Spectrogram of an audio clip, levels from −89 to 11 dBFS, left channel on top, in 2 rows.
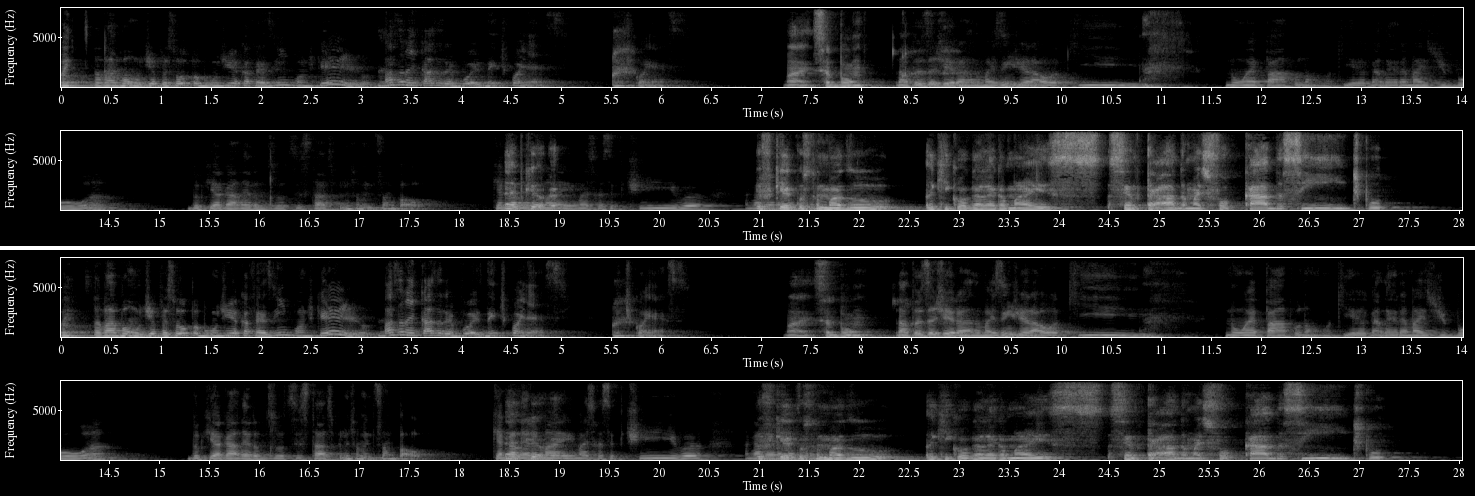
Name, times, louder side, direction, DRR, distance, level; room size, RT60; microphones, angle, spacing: voice 1, 0.3-4.8 5.5-6.1 8.3-11.0 11.6-14.6 15.3-17.7 18.3-20.5 20.9-22.0, right 2 dB, 55° right, 1.2 m, -39 dB
voice 2, 7.2-8.0 10.8-10.9 18.5-19.0 21.0-22.4 22.7-27.2, left 3 dB, 70° left, 0.7 m, -30 dB
27.5 x 14.0 x 2.6 m
head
